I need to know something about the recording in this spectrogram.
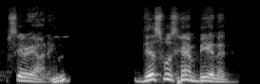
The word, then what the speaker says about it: Sirianni: This is Coach Sirianni. Am I saying it right? Yes. Sirianni.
